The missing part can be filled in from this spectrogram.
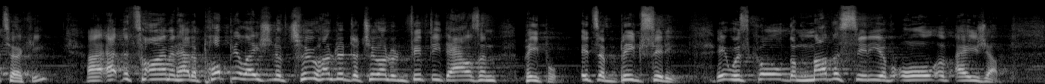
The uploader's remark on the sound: Recorded during our 5pm service on Sunday, the 6th of August 2023.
